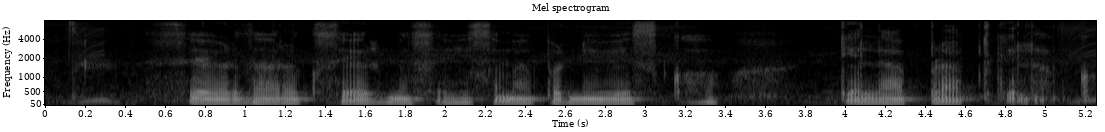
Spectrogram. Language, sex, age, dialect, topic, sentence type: Maithili, male, 18-24, Southern/Standard, banking, statement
